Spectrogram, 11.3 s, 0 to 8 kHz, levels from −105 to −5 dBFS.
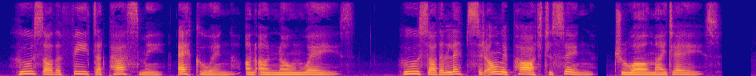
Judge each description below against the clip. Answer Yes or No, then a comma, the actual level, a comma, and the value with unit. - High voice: Yes, high, 205 Hz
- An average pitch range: Yes, average, 3.6 semitones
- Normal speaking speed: No, slow, 125 wpm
